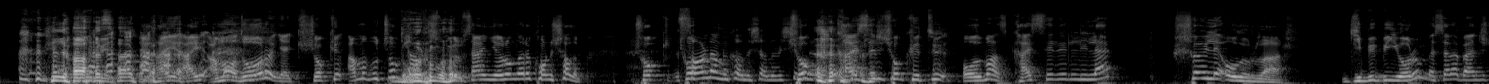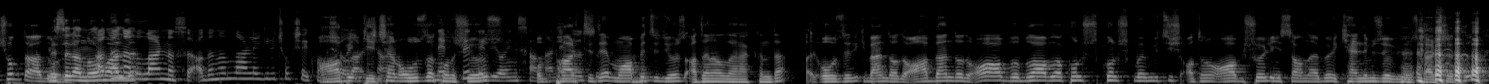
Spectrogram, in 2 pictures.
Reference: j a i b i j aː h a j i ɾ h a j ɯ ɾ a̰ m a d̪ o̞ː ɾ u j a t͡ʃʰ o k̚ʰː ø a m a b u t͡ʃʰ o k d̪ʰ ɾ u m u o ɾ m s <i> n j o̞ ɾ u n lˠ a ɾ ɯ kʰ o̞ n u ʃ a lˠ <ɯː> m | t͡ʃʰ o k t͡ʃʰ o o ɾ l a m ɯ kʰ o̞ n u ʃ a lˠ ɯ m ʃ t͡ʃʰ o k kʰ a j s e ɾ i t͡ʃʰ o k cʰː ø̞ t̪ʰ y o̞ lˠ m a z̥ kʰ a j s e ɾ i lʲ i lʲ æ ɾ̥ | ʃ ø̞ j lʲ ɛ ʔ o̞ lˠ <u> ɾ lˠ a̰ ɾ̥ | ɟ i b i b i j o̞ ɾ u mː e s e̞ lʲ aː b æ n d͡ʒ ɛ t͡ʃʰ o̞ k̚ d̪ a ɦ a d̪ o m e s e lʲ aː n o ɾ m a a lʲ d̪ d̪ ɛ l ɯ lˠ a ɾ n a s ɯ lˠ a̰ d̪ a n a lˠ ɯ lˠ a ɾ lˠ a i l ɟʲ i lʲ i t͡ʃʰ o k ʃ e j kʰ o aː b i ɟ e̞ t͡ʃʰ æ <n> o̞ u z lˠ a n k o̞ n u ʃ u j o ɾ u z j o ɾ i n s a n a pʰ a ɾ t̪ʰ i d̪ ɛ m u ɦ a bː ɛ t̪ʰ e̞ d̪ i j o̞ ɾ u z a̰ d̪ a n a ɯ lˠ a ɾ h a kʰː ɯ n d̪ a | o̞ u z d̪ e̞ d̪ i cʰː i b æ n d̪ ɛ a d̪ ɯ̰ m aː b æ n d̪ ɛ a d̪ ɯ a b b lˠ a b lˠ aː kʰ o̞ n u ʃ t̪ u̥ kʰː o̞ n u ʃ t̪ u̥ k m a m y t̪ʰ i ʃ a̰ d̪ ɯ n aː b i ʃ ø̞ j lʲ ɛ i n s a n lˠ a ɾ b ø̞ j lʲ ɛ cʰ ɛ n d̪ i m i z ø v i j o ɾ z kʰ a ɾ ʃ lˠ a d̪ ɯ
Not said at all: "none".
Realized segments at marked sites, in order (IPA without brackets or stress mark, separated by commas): æ, ɯ, u, n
